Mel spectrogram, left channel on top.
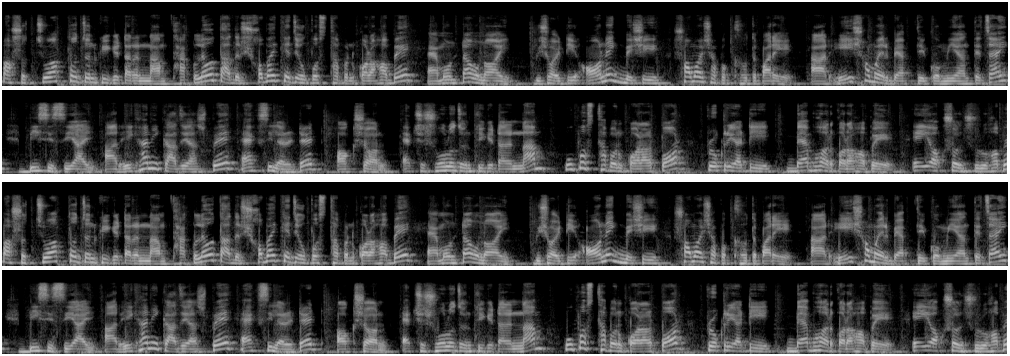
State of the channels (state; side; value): normal; both; correlation 0.13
